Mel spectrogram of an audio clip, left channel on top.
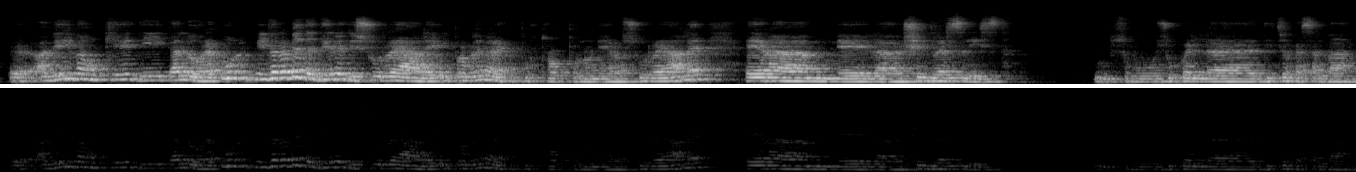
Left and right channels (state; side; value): quieter; right; 36.9 dB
